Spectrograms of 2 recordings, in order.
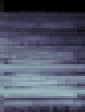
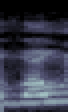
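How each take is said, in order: First: वाव with long open aa gliding to o; correct long form. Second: वाव squeezed into a short wau; wrong short form. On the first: Teacher showing the correct letter, long open waao. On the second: Teacher showing what to avoid, short wau. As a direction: clip वाव into a quick wau. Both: Shown as a demonstration. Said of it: "इसको वाव नहीं पढ़ना है".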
